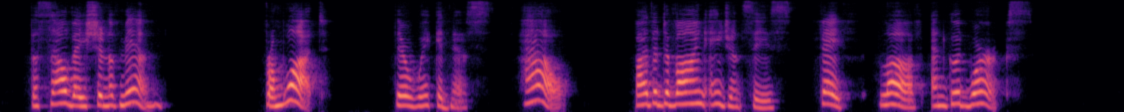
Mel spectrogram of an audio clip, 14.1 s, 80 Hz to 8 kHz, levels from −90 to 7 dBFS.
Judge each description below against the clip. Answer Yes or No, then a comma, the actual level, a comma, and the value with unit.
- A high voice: Yes, very high, 260 Hz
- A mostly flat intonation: No, average, 3.6 semitones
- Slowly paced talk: Yes, slow, 75 wpm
